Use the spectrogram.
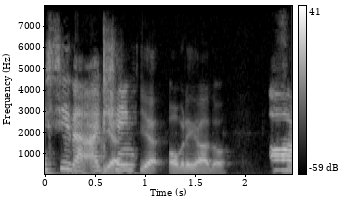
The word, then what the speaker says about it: obrigado: 2 tudo bem obrigada do I say obrigado obrigado I was wondering about that oh yeah well that's yeah that's that's good you say obrigado it's just I had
